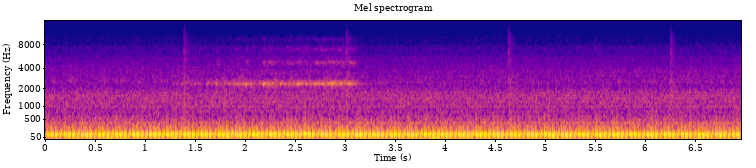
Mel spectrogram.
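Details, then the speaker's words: Honda CR-V with aftermarket catalytic converters, at idle after ignition coil and spark plug inspection: steady hum with a brief high buzzing rattle and sharp ticks from underneath; foot pressure on the exhaust pipe stops it, cause unclear. "okay and now watch I'll put my foot on the pipe and the noise goes away so I'm not sure why it's making that noise"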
